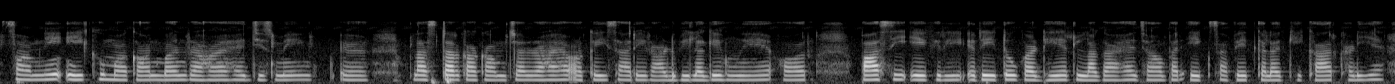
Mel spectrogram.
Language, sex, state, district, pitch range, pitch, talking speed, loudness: Hindi, female, Bihar, Jamui, 205-215 Hz, 210 Hz, 170 wpm, -20 LUFS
